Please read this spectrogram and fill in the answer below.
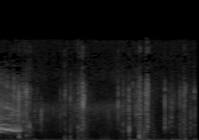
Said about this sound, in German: Da sind sie wieder, die Krähen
